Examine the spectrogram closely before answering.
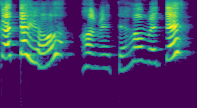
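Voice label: girl, "kattayohometehomete"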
